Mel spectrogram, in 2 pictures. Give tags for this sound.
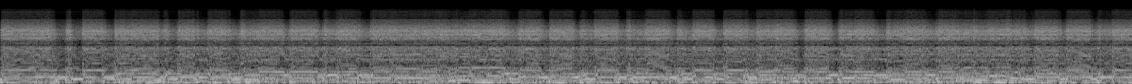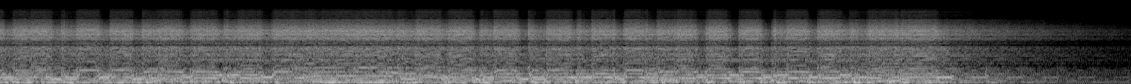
guitar
rythm
distortion

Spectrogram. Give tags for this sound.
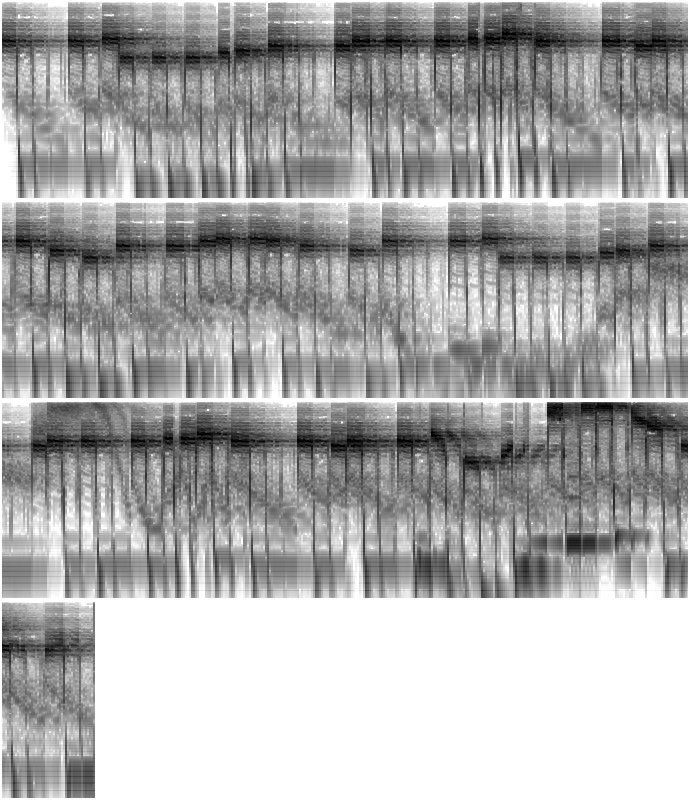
ambient
backdrop
background
bass
bleep
blip
dirty
electro
glitch
idm
melody
nord
resonant
rythm
soundscape
tonal

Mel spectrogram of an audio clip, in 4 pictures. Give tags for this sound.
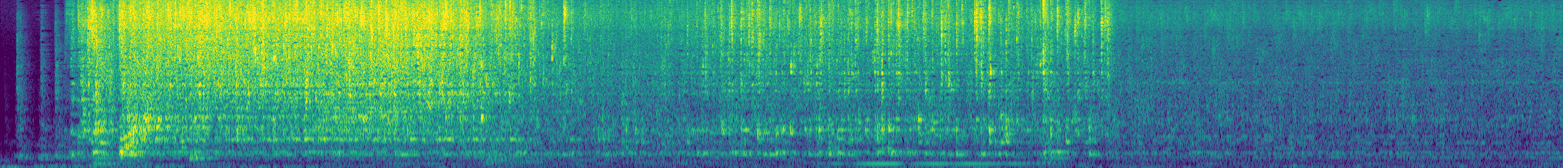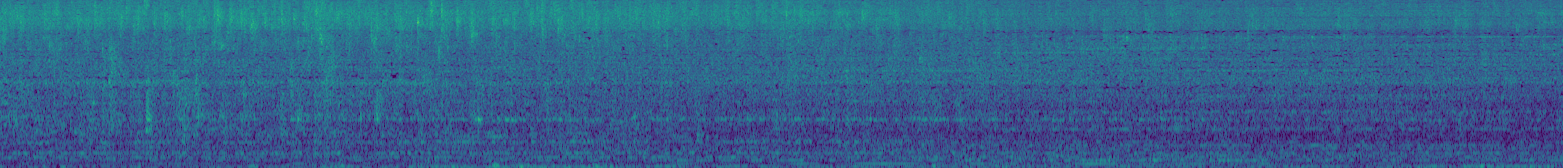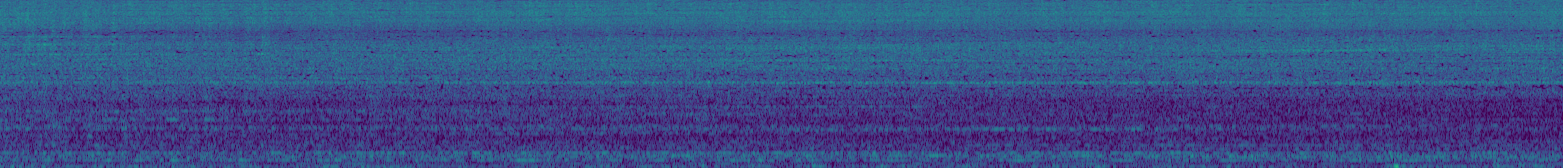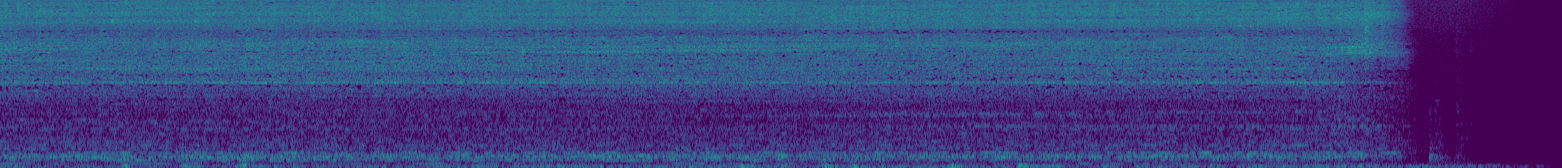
bathroom
flush
toilet
water

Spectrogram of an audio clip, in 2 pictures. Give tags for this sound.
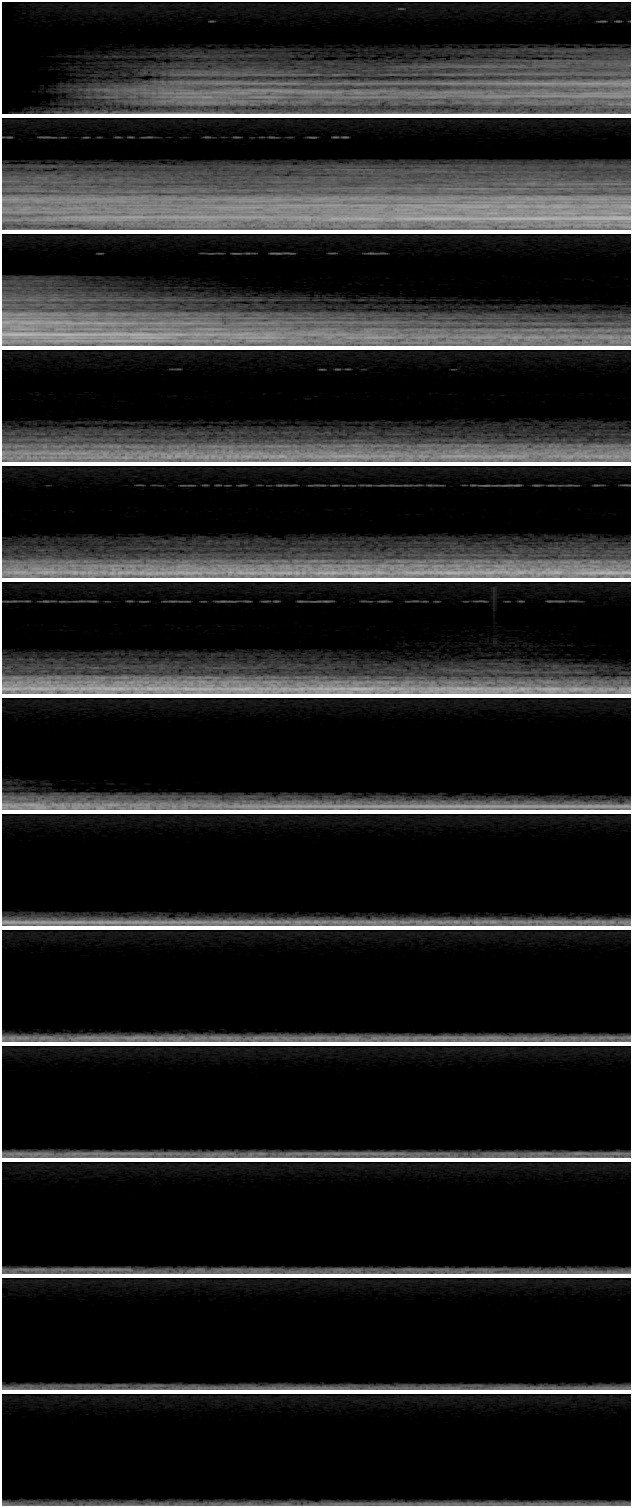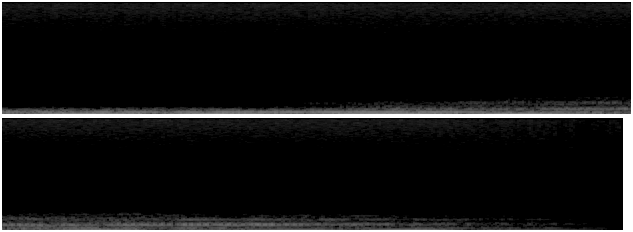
spacy
processed
space
bowed-string

